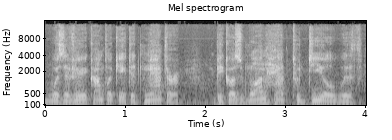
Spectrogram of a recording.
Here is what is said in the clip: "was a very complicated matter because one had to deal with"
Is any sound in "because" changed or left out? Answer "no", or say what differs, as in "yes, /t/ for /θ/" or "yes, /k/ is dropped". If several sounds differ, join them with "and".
no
